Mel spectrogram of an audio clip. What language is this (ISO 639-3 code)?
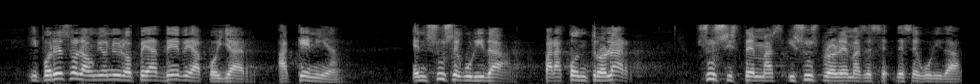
spa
